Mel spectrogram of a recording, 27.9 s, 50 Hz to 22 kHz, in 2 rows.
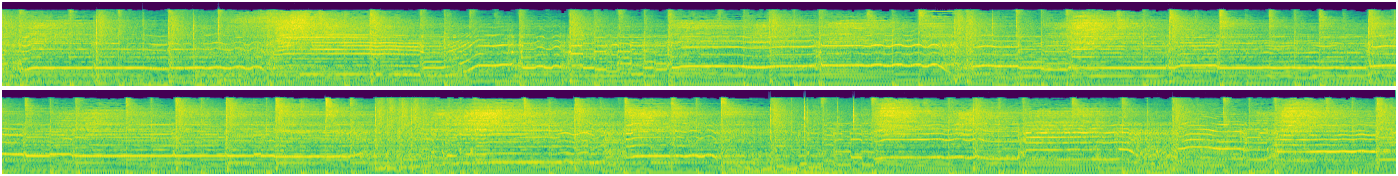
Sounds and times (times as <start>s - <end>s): Electric guitar: 0.0s - 27.8s.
